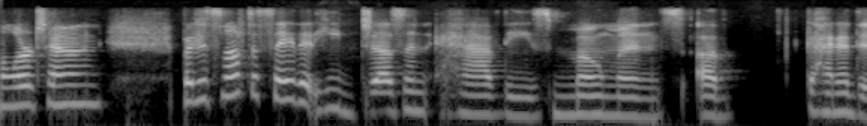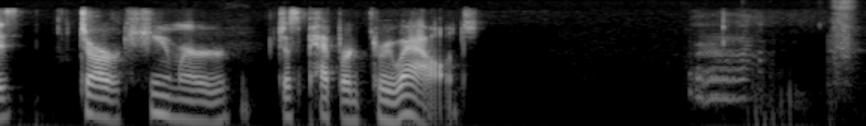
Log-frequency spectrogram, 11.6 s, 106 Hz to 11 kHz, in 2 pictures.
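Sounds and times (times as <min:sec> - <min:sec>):
speech: 0:00.0 - 0:09.0
cat meowing: 0:10.4 - 0:11.5.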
